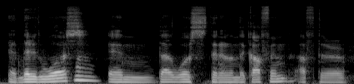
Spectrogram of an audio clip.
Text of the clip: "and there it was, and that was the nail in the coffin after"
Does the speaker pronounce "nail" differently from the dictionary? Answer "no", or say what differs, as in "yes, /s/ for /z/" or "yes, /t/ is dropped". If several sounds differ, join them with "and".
yes, /n/ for /l/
